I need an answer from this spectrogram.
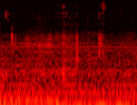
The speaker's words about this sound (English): We're gonna take a little coffee sip and we're gonna go right into it.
